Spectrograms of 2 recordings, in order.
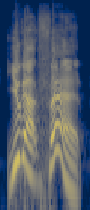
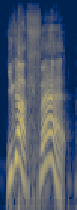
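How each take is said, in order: First: Higher, louder and slow, deadpan bluntness; blunt uncle. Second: Higher, louder, laughing through it; can't hold back a laugh at the uncle's line; laughing uncle quote. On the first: Uncle Joe greeting dad bluntly, slow loud deadpan. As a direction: land each word like a blunt older brother. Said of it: "just looks at my dad and goes". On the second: Son retelling uncle's blunt greeting, laughing. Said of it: "the first thing he says to my dad is". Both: Retold or imitated.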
